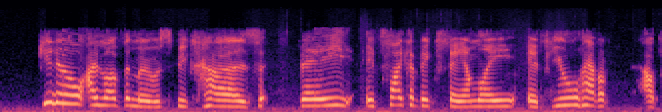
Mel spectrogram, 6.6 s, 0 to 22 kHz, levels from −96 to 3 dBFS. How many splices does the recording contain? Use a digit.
1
